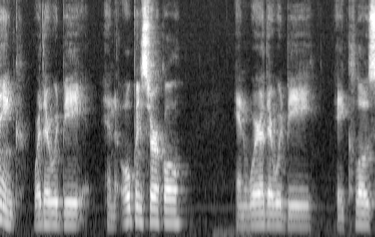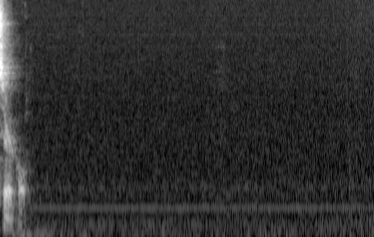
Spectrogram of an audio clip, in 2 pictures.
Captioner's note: silence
